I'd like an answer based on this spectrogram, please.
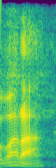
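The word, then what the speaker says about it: ברא: la tierra están usando un verbo en hebreo que se dice se llama varado se pronuncia vará que la característica de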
